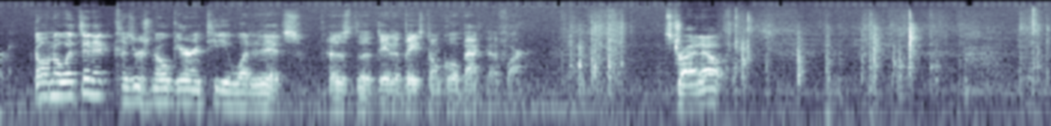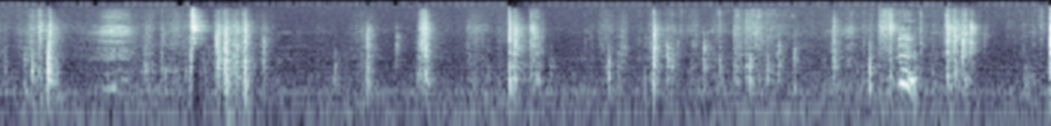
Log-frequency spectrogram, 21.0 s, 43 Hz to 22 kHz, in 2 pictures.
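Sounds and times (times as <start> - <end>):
plastic pouch crinkling: 7.2 - 11.2, 11.9 - 21.0.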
